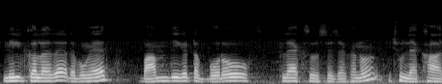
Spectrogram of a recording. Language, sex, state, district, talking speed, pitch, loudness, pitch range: Bengali, male, Tripura, West Tripura, 175 wpm, 155 Hz, -17 LUFS, 145-165 Hz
